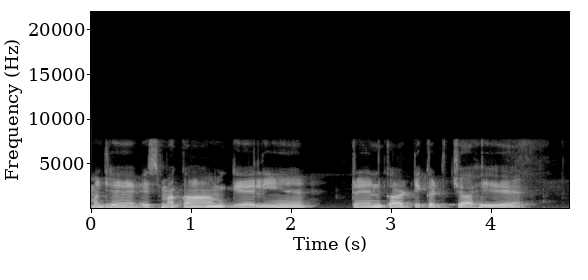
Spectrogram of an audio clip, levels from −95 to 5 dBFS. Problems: constant background noise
